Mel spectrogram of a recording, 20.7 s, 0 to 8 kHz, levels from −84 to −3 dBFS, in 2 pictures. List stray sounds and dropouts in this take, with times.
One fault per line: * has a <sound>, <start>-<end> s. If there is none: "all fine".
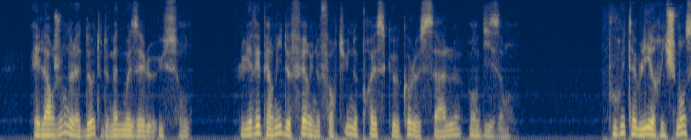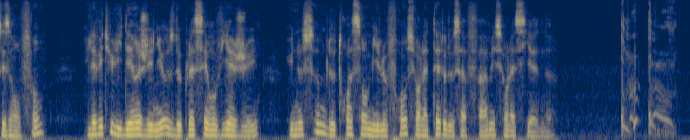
* has a cough, 19.7-20.5 s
